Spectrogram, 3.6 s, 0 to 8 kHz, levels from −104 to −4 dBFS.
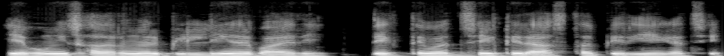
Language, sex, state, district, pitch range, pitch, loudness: Bengali, male, West Bengal, Jhargram, 115-130 Hz, 120 Hz, -14 LUFS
